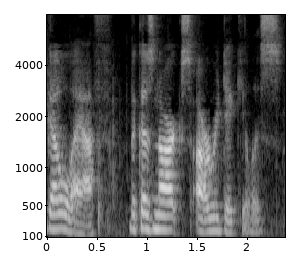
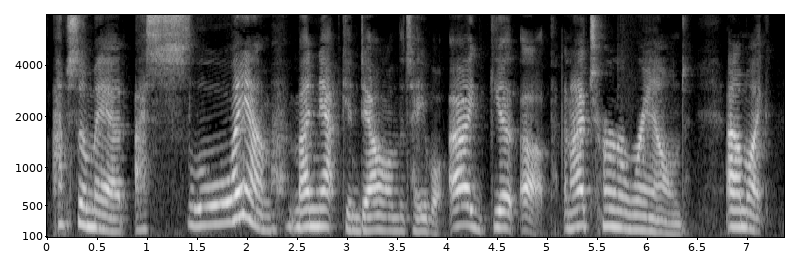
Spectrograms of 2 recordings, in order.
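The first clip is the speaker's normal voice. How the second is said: ordinary delivery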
